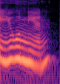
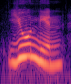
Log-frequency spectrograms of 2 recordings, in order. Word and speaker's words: union: here because the word Union is pronounced as Union but not Union the sound is not the sound of a vowel it is the sound of a consonant what this means is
